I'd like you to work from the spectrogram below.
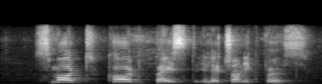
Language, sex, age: English, male, 21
